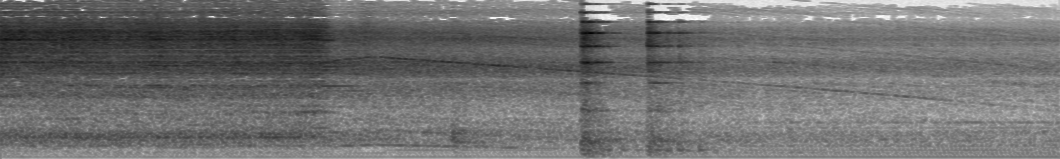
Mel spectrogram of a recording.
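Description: Chop saw finishing a cut through steel round bar, then the motor winding down with a steadily falling whine as the blade coasts to a stop. Two sharp metallic clanks, about half a second apart, come midway as the cut steel is handled.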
